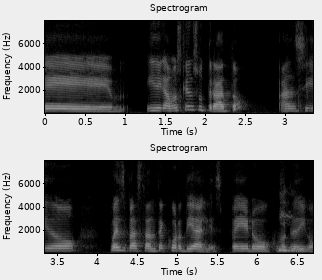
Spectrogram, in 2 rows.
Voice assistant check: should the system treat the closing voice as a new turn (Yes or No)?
No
